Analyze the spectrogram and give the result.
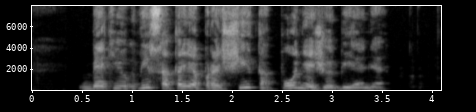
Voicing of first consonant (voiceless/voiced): voiced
